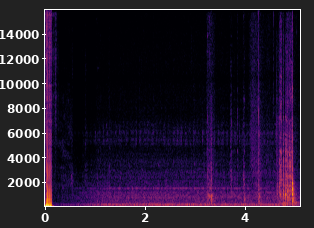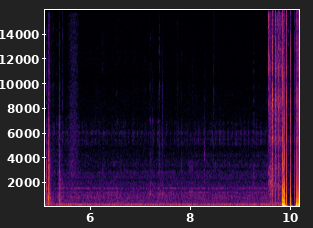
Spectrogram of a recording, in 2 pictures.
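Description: MIG welder laying short welds on steel: a brief burst of arc crackle at the start, then a steady low hum with a few clicks, and loud crackling welding again near the end.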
